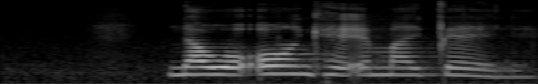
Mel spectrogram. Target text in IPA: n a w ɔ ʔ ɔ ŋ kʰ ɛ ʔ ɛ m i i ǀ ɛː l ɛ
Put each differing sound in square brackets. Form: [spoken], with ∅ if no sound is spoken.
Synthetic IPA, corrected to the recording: n a w ɔ ʔ ɔ ŋ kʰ ɛ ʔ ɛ m [a] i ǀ ɛː l ɛ

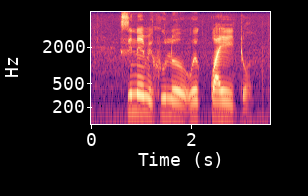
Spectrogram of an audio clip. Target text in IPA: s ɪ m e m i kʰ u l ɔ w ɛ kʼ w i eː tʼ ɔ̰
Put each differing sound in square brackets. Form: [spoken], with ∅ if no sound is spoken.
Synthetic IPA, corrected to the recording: s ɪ [n] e m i kʰ u l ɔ w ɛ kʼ w [a] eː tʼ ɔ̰

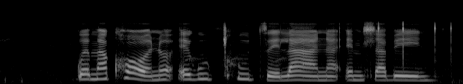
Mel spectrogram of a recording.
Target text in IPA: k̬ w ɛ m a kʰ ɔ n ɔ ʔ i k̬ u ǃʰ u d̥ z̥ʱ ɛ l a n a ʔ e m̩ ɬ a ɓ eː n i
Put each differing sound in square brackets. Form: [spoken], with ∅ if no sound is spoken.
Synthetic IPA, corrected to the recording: k̬ w ɛ m a kʰ ɔ n ɔ ʔ [e] k̬ u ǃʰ u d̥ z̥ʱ ɛ l a n a ʔ e m̩ ɬ a ɓ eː n i

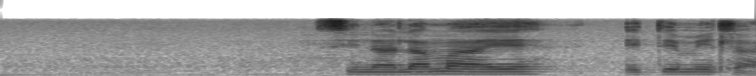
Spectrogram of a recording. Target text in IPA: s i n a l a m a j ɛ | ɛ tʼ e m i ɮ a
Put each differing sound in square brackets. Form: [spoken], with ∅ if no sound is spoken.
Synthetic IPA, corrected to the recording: s i n a l a m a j ɛ | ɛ tʼ e m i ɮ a

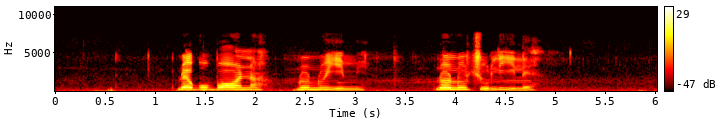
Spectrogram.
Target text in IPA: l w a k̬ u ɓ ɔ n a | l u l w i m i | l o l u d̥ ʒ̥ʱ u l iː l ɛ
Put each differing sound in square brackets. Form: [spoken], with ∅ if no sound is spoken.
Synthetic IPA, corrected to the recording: l w [e] k̬ u ɓ ɔ n a | l u l w i m i | l o l u d̥ ʒ̥ʱ u l iː l ɛ

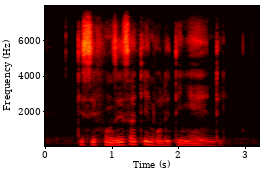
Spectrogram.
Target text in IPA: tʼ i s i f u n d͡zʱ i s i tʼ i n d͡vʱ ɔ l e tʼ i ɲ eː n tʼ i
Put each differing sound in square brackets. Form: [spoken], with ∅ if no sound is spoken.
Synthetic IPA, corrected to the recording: tʼ i s i f u n d͡zʱ i s [a] tʼ i n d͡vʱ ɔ l e tʼ i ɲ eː n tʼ i

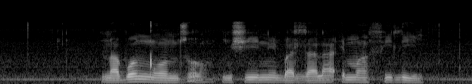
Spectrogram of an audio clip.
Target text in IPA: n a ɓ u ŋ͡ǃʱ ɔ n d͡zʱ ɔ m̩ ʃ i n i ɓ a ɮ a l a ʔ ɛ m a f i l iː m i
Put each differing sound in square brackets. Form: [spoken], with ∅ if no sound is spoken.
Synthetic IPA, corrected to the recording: n a ɓ [ɔ] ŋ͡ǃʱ ɔ n d͡zʱ ɔ m̩ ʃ i n i ɓ a ɮ a l a ʔ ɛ m a f i l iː m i

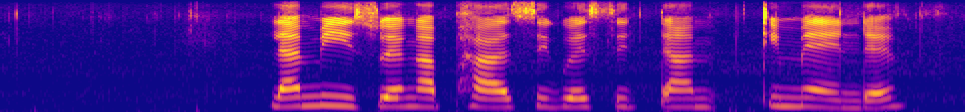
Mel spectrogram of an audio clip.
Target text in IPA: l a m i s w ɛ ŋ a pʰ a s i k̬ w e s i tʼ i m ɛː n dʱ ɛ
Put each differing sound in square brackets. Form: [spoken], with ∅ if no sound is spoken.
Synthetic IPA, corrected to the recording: l a m i s w ɛ ŋ a pʰ a s i k̬ w e s i tʼ i m ɛː n dʱ ɛ

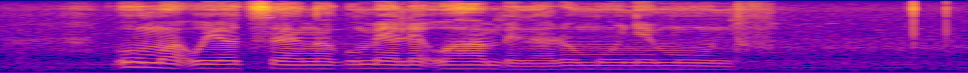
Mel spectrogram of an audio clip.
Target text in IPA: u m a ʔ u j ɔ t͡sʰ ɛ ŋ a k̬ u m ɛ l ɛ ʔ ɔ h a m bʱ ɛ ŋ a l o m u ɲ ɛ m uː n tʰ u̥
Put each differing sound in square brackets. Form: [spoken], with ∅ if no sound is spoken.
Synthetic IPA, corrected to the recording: u m a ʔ u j ɔ t͡sʰ ɛ ŋ a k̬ u m ɛ l ɛ ʔ [u] h a m bʱ ɛ [n] a l o m u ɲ ɛ m uː n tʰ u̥

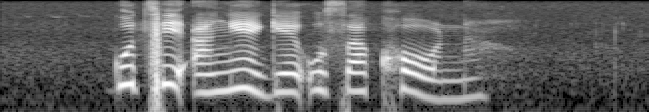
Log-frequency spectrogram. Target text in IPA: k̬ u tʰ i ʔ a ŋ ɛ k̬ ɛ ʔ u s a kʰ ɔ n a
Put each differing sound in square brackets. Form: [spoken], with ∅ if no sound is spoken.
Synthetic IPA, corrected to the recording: k̬ u tʰ i ʔ a ŋ ɛ k̬ ɛ ʔ u s a kʰ [ɔː] n a

